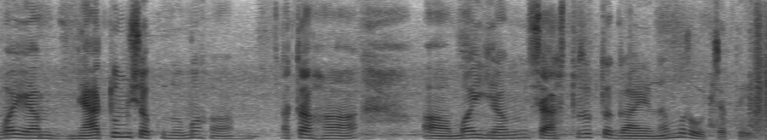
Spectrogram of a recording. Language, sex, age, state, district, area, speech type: Sanskrit, female, 45-60, Maharashtra, Nagpur, urban, spontaneous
